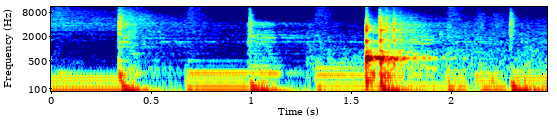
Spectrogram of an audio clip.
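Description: Background music with a steady drum beat and bass. A sharp click about a second and a half in is the loudest sound.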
